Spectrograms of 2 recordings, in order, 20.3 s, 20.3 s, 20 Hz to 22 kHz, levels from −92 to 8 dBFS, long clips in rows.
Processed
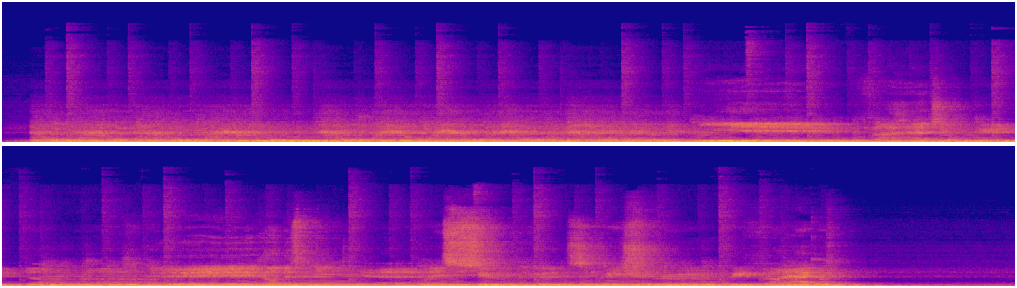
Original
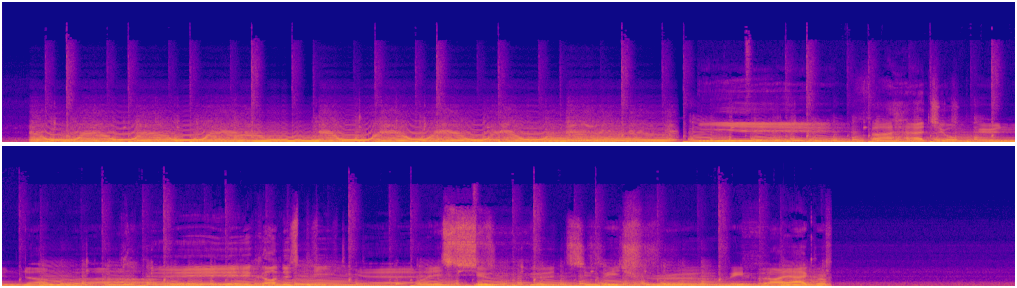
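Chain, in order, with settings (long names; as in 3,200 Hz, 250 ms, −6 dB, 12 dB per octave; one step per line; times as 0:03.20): flat-topped bell 690 Hz −14 dB
notch comb filter 340 Hz
convolution reverb RT60 1.3 s, pre-delay 7 ms, DRR −5.5 dB
level −5 dB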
